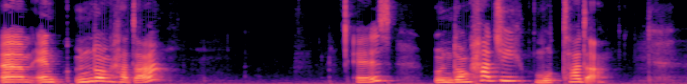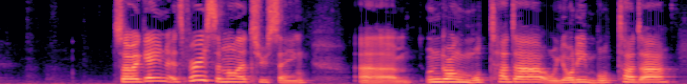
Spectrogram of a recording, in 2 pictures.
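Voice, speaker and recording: Woman teaching grammar, halting ums. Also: a little high, animated, a bit bright. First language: English. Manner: halting, thinking aloud with frequent ums. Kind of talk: live-streamed grammar lesson.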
